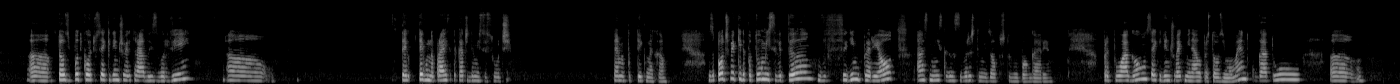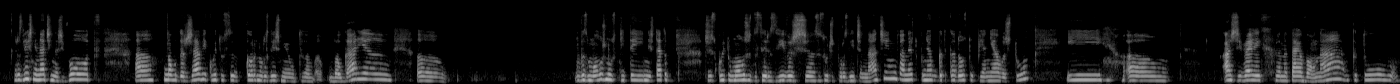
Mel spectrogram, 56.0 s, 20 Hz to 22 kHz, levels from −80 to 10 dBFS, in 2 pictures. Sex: female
